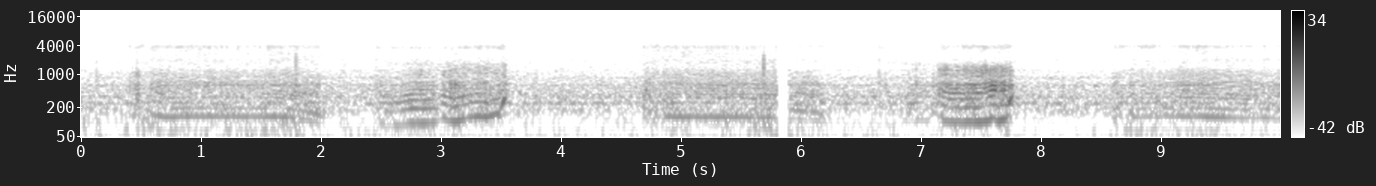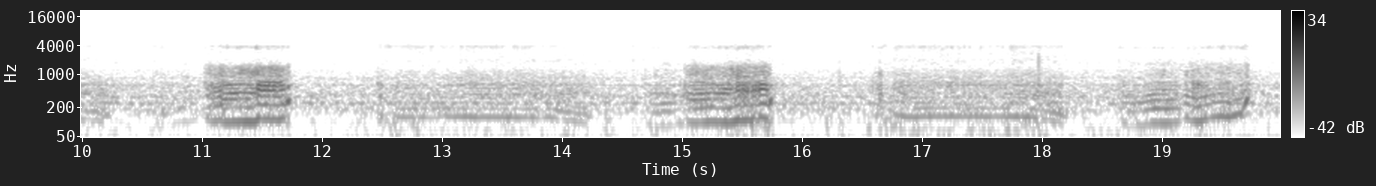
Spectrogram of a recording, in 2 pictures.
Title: КОМПАНИЯ РЕБЕНКУ ДЛЯ СНА. 1 ЧАС ХРАПА МОПСА. SNORE PUG. PUG SLEEPING.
